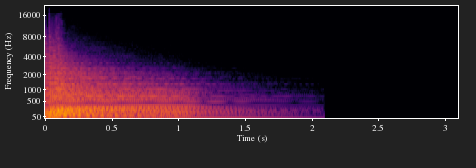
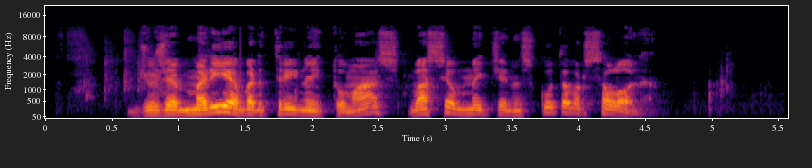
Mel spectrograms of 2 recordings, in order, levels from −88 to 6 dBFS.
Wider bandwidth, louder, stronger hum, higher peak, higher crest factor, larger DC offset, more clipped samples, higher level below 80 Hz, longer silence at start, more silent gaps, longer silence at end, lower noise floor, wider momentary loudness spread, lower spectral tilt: first, 15 kHz vs 11.5 kHz; second, -28 LUFS vs -24 LUFS; neither; second, -10 dBFS vs -4 dBFS; about the same, 20 dB vs 20 dB; neither; neither; first, -40 dBFS vs -68 dBFS; second, 0 s vs 0.65 s; neither; first, 1.7 s vs 1.05 s; first, under -90 dBFS vs -61 dBFS; first, 21 LU vs 14 LU; first, -7 dB/octave vs -5.5 dB/octave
